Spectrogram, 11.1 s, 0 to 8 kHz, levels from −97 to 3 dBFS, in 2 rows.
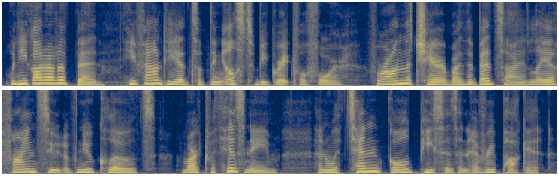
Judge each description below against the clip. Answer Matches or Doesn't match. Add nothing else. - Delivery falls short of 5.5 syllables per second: Doesn't match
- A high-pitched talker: Matches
